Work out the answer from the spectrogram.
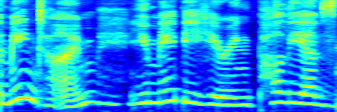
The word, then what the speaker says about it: Poilievre: Party of Canada and kids finally five it's pronounced POV PV as the leader of the official opposition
